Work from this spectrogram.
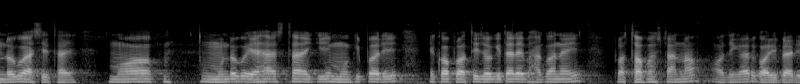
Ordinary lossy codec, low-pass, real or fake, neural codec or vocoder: none; 7.2 kHz; real; none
